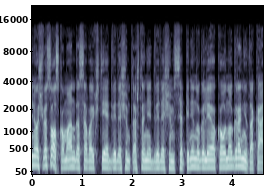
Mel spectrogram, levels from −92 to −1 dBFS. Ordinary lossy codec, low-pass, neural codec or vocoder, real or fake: AAC, 96 kbps; 14.4 kHz; vocoder, 44.1 kHz, 128 mel bands every 256 samples, BigVGAN v2; fake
